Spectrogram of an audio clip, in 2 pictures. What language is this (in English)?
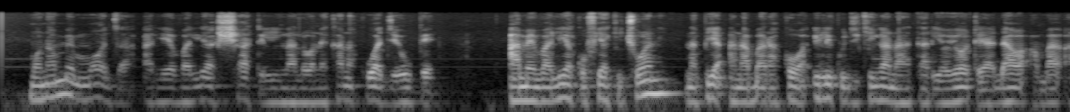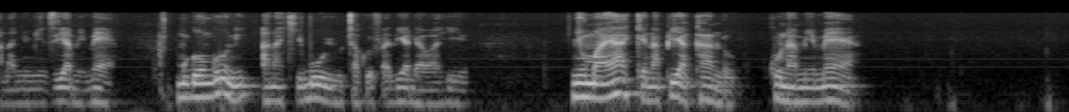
Swahili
